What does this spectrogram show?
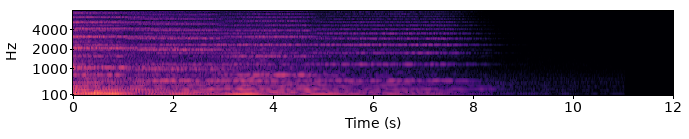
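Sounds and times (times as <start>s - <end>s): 
strings: 0.0s - 8.4s.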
